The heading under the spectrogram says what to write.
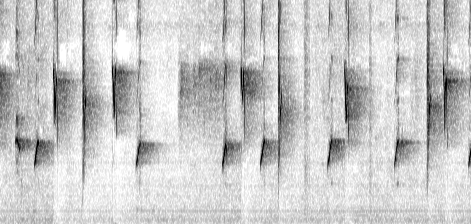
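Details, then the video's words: Olive-backed sunbird (konin) delivering gacor full isian song: repeated bright upswept chips paired with high thin whistles in an irregular, lively sequence, over a faint background hum. "MASTERAN BURUNG KONIN GACOR FULL ISIAN"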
